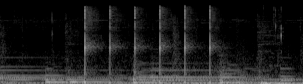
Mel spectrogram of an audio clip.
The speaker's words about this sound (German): da gibt es ganz viel Backstein und da habe ich mir auch einen kleinen Zen-Tempel habe ich mir da bauen lassen. Du kannst mal reinhören, es klingt auch ganz interessant, wenn man da schnipst.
